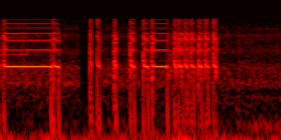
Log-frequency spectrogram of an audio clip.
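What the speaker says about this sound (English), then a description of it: "That little beep beep beep was the stall horn." Stall horn in a Bonanza light airplane during landing, sounding as a string of short, rapid electronic beeps in quick bursts over steady cockpit engine and wind noise, loud and close.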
